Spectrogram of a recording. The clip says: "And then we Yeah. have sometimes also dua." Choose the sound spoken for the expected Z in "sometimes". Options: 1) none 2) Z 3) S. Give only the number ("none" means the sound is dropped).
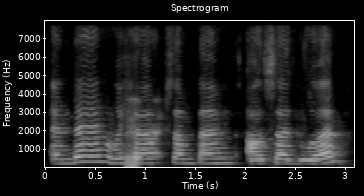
1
